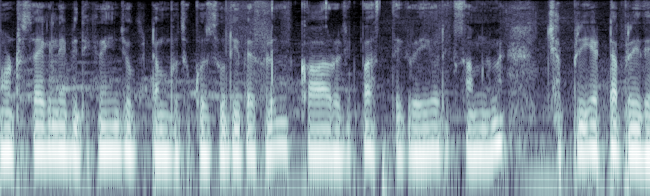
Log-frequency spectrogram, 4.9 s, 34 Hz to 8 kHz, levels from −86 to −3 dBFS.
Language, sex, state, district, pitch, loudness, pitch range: Hindi, male, Chhattisgarh, Kabirdham, 115 Hz, -15 LUFS, 110-120 Hz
